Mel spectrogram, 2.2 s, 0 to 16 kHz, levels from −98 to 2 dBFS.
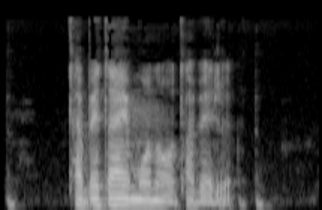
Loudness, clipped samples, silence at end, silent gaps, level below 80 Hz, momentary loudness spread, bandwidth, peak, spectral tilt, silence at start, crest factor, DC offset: -28 LUFS; under 0.1%; 0.4 s; none; -58 dBFS; 17 LU; 11.5 kHz; -8 dBFS; -6.5 dB/octave; 0.05 s; 22 dB; under 0.1%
